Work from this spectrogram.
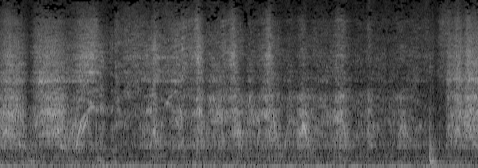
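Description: A medium yellow plastic hair-mask jar with a screw lid, resting on a wooden table, is slowly scratched and rubbed across the lid top with long fingernails, with a few taps. The sound is a bright, airy scratching rasp in uneven strokes, with little low end and no ring.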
